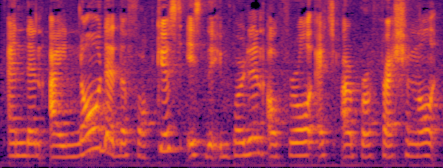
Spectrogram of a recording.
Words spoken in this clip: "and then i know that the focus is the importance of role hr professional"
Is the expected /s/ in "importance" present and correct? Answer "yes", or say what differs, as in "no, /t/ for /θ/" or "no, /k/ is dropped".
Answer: no, /s/ is dropped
